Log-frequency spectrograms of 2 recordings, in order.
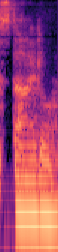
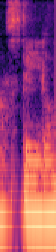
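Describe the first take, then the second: First: Steidel with first vowel as in "sty"; Steidel, first syllable rhyming with "eye"; Steidel said "STY-dul". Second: Steidel with first vowel as in "steel"; Steidel, first syllable rhyming with "see"; Steidel said "STEE-dul". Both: Shown as a demonstration. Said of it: "Steidel, whatever".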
